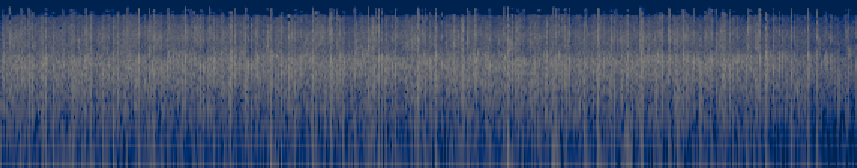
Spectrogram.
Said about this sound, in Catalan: Un minut de silenci i un fort aplaudiment de tots els assistents ha tancat la concentració.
